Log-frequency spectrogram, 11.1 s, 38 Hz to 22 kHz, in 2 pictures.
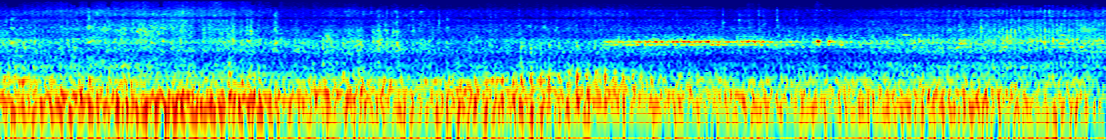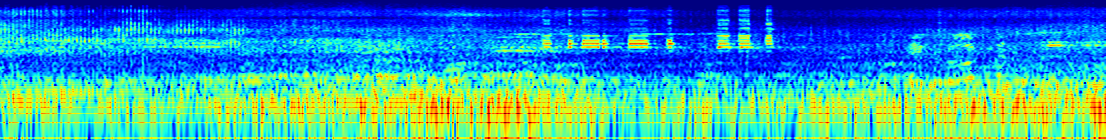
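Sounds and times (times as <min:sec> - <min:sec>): cars and motorbikes passing: 0:00.0 - 0:11.0.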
